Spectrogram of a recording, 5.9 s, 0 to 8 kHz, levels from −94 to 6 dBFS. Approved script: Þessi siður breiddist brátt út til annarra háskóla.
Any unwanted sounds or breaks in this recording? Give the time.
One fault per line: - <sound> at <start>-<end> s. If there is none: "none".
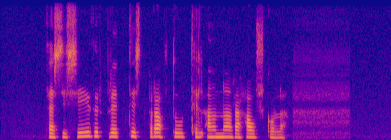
none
